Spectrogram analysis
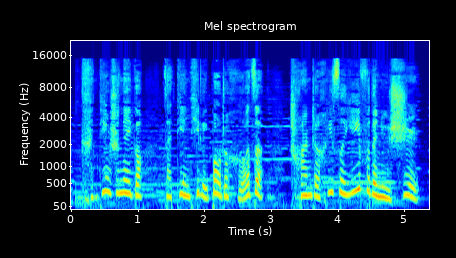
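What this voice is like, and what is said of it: Quiet whispered voice. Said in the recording (Chinese): “奥尔唐斯小声说道”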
